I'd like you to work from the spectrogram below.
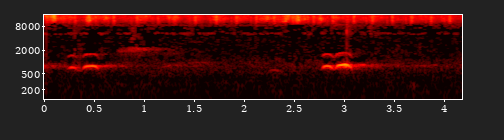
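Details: Nighttime Ryukyu scops owl beneath the harvest moon: two low hooting calls, each opening with a quick rising-falling note, about two and a half seconds apart, with a brief higher buzz and steady high hiss behind.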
